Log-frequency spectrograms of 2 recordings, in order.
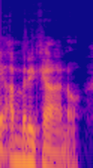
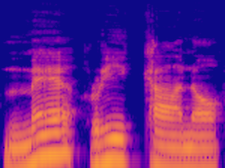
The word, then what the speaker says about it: americano: So we can see the americano. And you'll notice that in Italian, every single syllable is pronounced, every single letter rather is pronounced.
